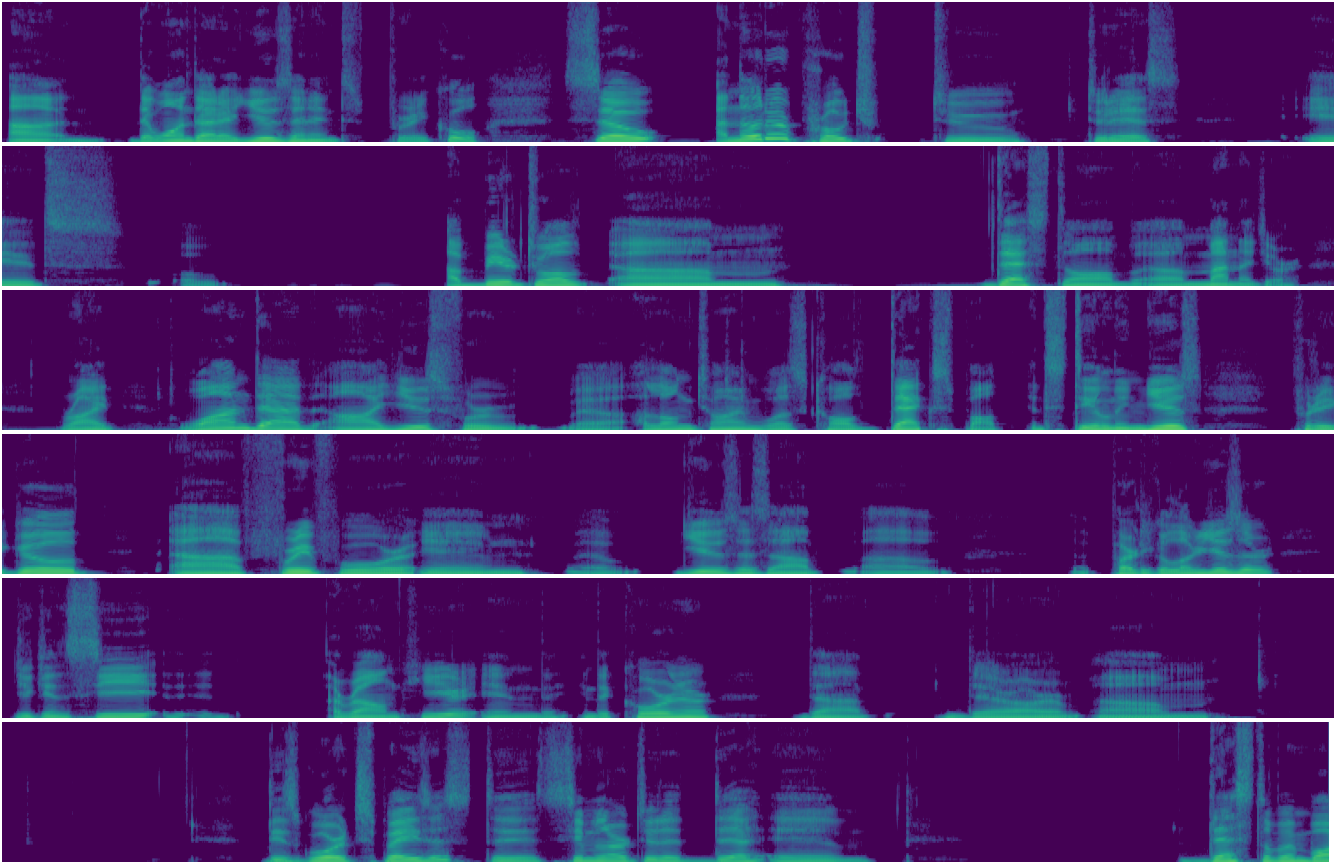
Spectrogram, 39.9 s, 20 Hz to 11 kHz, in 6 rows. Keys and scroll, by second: 5.5 super+Tab.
